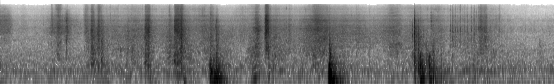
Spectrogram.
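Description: Cloth rustles as a man moves and sits down.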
